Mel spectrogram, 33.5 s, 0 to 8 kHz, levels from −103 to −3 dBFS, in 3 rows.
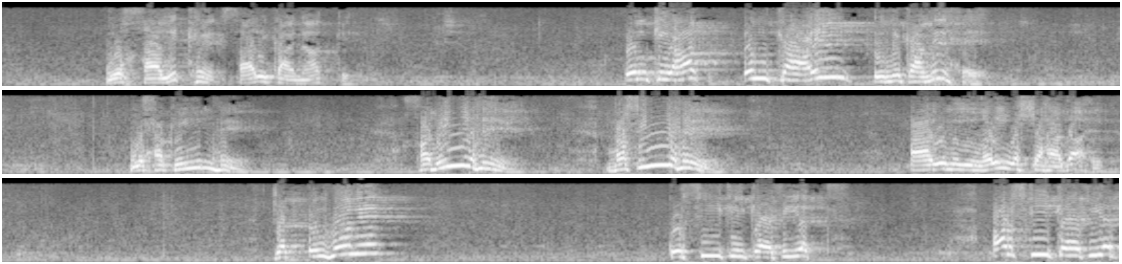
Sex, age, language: male, 60-79, Urdu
